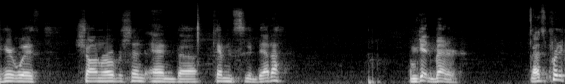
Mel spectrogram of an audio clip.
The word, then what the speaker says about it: Siembieda: did this once before, in Polish, my name is pronounced Kevin Siembieda, but there's no H in it, and it just confuses people. So we've gone with Siembieda for most of our life, and then this is Sean Owen-Roberson.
